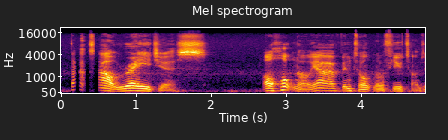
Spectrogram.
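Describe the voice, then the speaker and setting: The speaker has a strong Nottingham accent, lively intonation and big swings in loudness. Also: man. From England, Nottingham. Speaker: gambling livestreamer. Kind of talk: casual livestream chat. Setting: live stream on laptop. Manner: animated.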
